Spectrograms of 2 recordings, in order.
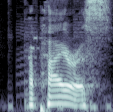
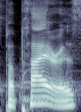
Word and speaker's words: Papyrus: that he's Fair you pronounce it like that because Papyrus it's a real word yeah we're going on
